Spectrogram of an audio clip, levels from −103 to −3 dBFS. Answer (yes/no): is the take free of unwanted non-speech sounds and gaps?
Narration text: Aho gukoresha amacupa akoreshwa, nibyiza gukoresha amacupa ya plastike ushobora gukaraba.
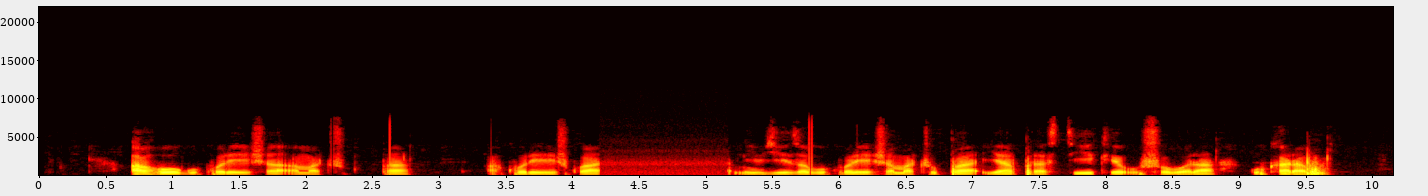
yes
